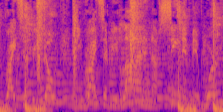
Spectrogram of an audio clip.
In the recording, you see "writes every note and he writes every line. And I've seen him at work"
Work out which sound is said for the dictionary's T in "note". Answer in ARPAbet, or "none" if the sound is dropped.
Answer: T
